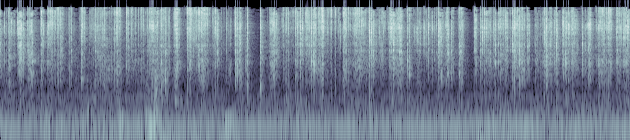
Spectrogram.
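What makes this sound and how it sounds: Long red-painted nails scratch and pick across the hooks of a small gray nylon velcro hook patch lying on a wooden floor. Dense, bright, crackly rasping comes in quick, uneven strokes for the whole clip over a steady low hum.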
